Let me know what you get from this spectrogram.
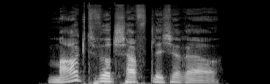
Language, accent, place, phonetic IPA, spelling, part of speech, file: German, Germany, Berlin, [ˈmaʁktvɪʁtʃaftlɪçəʁɐ], marktwirtschaftlicherer, adjective, De-marktwirtschaftlicherer.ogg
- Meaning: inflection of marktwirtschaftlich: 1. strong/mixed nominative masculine singular comparative degree 2. strong genitive/dative feminine singular comparative degree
